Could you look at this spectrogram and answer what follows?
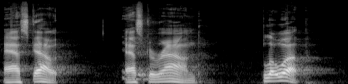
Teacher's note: for the phrasal verbs you want to stress the preposition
